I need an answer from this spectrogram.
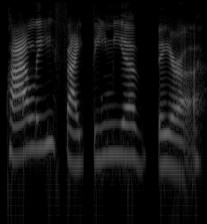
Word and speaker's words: polycythemia vera: let me say that again kind of slower polycythemia vera uh it's spelled p-o-l-y c-y-t-h-e-m-i they're a v-e-r-a listen for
